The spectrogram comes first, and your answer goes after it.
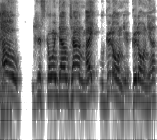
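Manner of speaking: Australian accent played for laughs; hammed-up Australian accent. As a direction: put on a cheeky Australian bloke accent. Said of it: "I would act like I'm Australian".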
